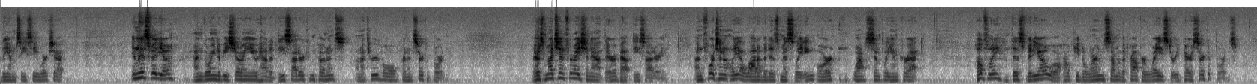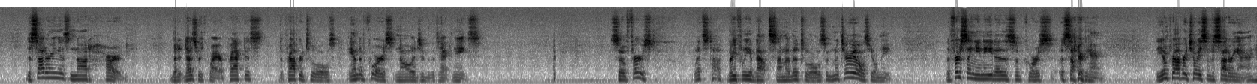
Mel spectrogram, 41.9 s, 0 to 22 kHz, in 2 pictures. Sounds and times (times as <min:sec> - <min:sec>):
Speech: 0:00.0 - 0:01.2, 0:02.2 - 0:07.6, 0:08.8 - 0:15.4, 0:16.2 - 0:20.7, 0:21.4 - 0:23.2, 0:23.8 - 0:29.0, 0:31.1 - 0:35.9, 0:36.7 - 0:39.4, 0:40.2 - 0:41.9.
